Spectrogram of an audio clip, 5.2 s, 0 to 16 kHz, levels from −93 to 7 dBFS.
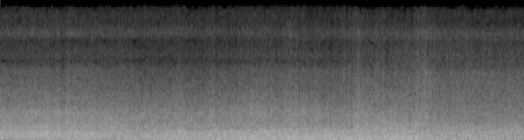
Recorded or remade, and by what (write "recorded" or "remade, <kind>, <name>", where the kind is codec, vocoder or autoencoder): remade, vocoder, Vocos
